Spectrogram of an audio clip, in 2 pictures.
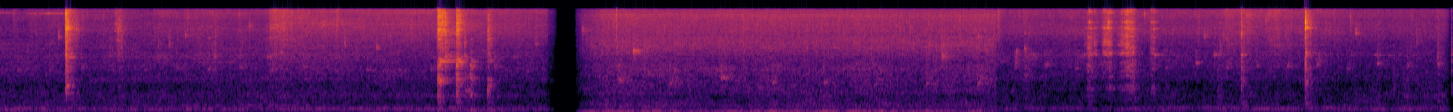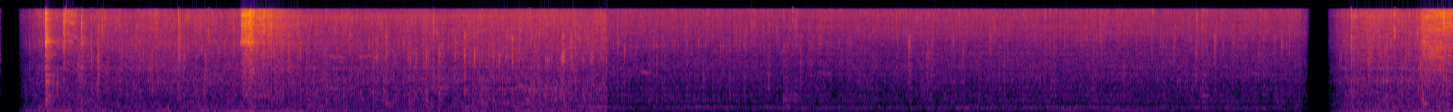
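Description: Chicken and vegetables sizzling in a steel wok, with a steady frying hiss. A spatula scrapes and clinks against the pan every so often as the stir-fry is turned.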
